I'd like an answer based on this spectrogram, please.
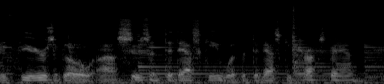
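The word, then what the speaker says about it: Tedeschi: few years ago susan tadeski with the dadeski trucks band and on the air before asking her i pronounced it tadeshi and at the break she quickly corrected me although they were two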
